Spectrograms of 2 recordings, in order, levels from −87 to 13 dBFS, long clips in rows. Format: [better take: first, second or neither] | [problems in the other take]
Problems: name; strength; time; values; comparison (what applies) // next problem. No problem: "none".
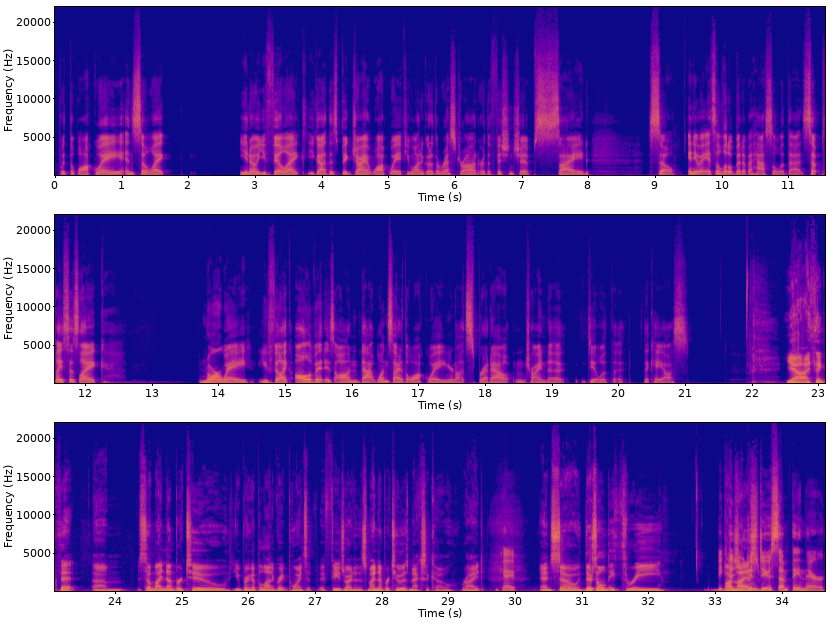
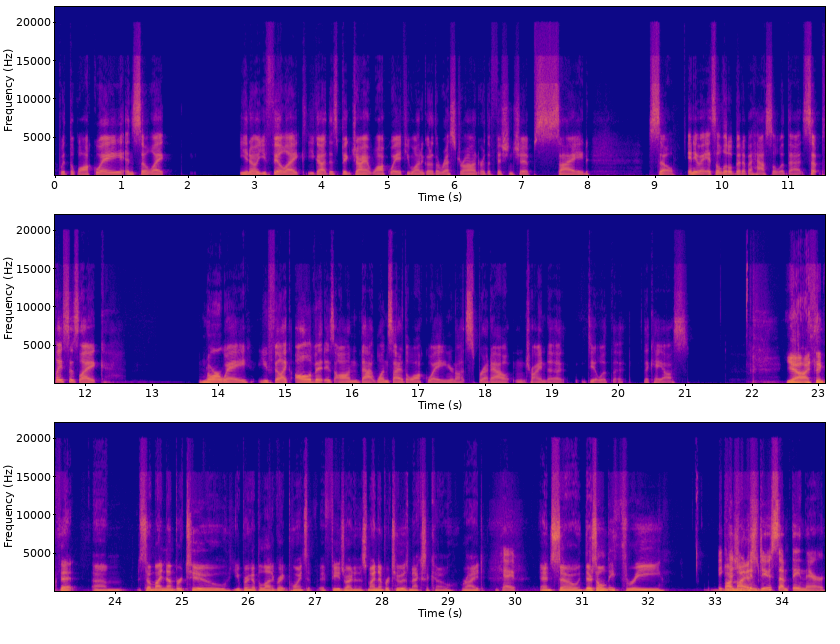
first | garbled, watery; slightly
